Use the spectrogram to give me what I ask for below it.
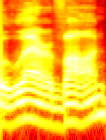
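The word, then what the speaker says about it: Láir Bhán: going to butcher this, it's spelled Lair Ban, but I think the BH is supposed to be pronounced with a V sound, so Lair Van, perhaps, the White Mare.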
